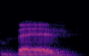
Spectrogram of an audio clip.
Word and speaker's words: beige: And here in French, you say beige, beige. You say really beige and not beige.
